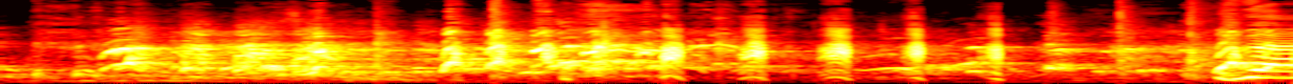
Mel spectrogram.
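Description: A group of young people laughing together, several voices overlapping in short bursts, swelling about half a second in.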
